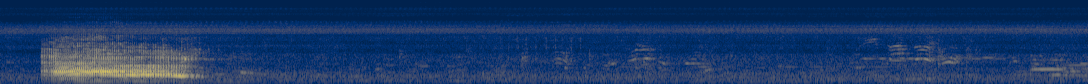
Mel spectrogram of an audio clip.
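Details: South American sea lion at Himeji Zoo, Japan, giving a call that sounds like a lion's roar. One loud, hoarse roar lasts about two seconds and then stops abruptly. Quieter, faint background sounds follow.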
